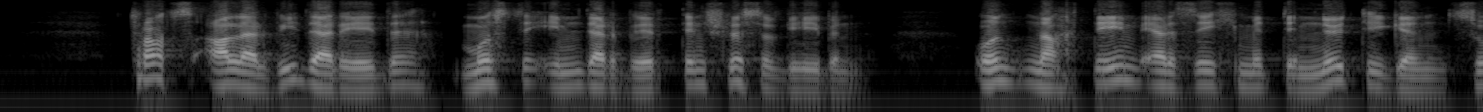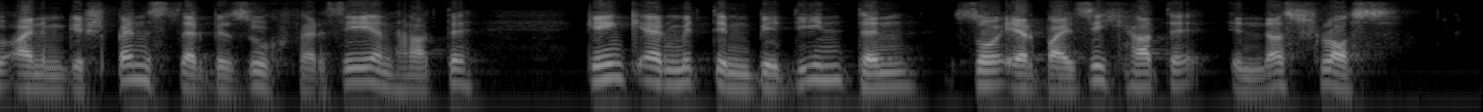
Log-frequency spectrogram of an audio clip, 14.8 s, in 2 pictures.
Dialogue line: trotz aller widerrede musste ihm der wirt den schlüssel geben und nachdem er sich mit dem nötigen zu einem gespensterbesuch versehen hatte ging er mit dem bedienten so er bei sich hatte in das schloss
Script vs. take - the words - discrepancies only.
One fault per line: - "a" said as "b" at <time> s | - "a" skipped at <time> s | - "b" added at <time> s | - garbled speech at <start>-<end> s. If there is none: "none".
none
